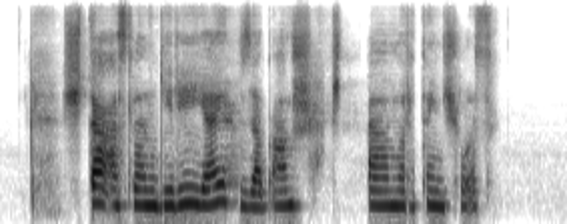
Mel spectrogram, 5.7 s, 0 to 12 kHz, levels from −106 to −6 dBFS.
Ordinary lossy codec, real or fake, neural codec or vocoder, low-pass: Opus, 64 kbps; fake; codec, 44.1 kHz, 2.6 kbps, SNAC; 10.8 kHz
